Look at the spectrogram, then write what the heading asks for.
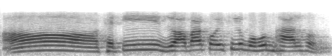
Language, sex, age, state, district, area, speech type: Assamese, female, 60+, Assam, Sivasagar, urban, conversation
